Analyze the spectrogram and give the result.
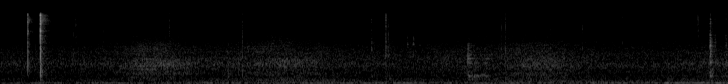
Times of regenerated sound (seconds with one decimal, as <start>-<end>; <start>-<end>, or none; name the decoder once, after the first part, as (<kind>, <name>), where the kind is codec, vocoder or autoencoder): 1.5-2.7 (vocoder, BigVGAN v2)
